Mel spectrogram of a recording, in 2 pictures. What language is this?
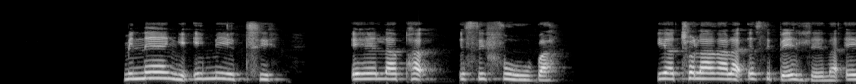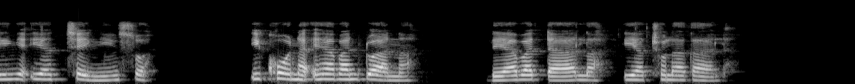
North Ndebele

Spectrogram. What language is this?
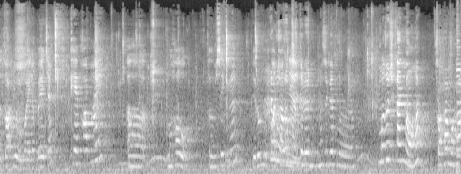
Korean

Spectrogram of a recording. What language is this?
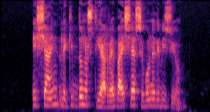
Catalan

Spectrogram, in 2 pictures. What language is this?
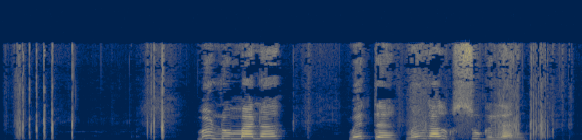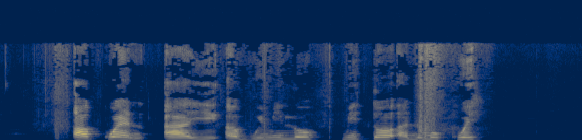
Ewondo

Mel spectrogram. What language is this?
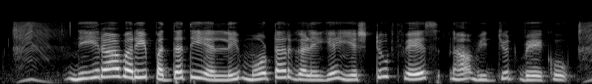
Kannada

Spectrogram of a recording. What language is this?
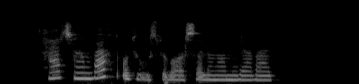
Persian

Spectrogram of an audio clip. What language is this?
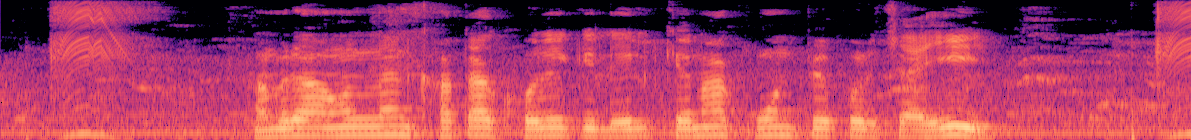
Maithili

